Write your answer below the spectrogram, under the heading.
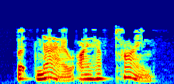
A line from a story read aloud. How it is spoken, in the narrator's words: said Lobsang earnestly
